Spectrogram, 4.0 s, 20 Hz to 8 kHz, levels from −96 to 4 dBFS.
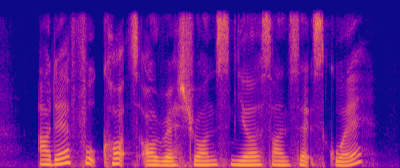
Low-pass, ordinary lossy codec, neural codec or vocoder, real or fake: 7.2 kHz; none; none; real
